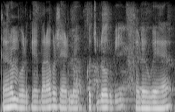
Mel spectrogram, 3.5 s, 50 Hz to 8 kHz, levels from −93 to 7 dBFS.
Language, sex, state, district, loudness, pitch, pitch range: Hindi, male, Uttar Pradesh, Saharanpur, -16 LUFS, 130 Hz, 125-135 Hz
